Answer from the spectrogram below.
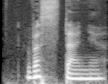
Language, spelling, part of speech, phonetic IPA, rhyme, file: Russian, восстание, noun, [vɐsːˈtanʲɪje], -anʲɪje, Ru-восстание.ogg
- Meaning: rebellion, revolt, insurgency (organized resistance against a political authority)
